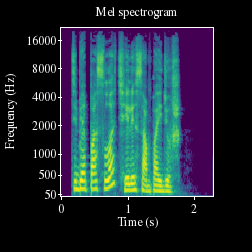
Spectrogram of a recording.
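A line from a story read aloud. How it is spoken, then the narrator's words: Angry, unrestrained bark. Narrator (Russian): рявкнула я, уже не сдерживаясь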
